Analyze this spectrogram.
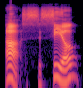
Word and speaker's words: Cecile: Cecile. My name is pronounced like in English without the E at the end.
